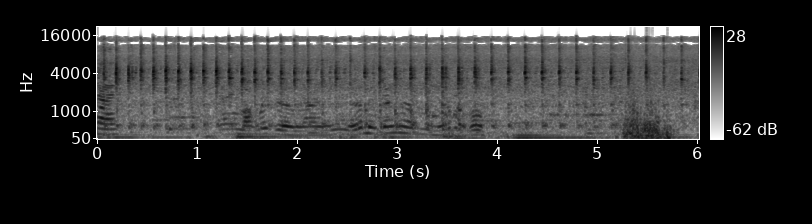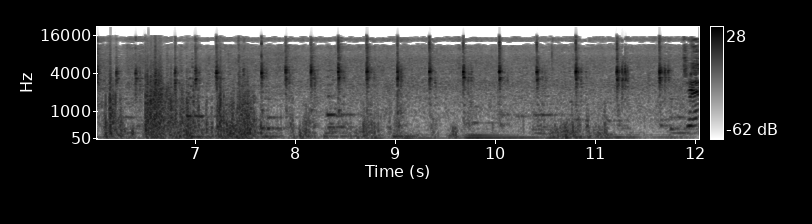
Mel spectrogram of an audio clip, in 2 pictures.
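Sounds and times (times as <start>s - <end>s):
background music with bass: 0.0s - 12.0s
spinning wheel ticking: 0.0s - 12.0s.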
